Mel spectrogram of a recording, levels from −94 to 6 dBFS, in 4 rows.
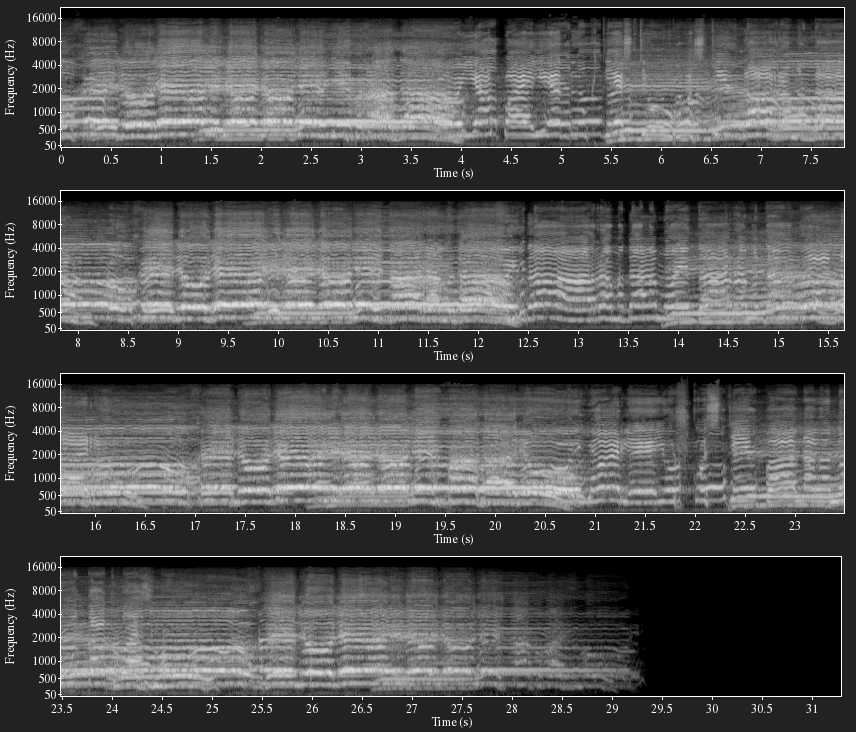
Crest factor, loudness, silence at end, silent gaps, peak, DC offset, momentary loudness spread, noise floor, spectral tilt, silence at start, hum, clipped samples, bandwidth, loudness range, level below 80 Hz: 14 dB; -15 LUFS; 2.45 s; none; -2 dBFS; under 0.1%; 8 LU; -45 dBFS; -0.5 dB/octave; 0 s; none; under 0.1%; 14.5 kHz; 6 LU; -72 dBFS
